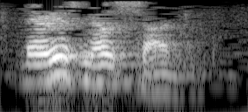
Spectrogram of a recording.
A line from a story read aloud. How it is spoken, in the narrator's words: Slowly and gravely, the witch repeated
